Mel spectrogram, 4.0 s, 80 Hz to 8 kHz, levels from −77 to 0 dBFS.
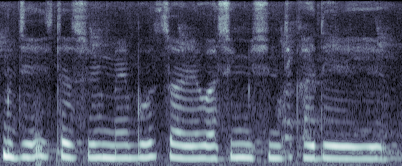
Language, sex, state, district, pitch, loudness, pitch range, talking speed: Hindi, female, Arunachal Pradesh, Papum Pare, 230 Hz, -14 LUFS, 220-240 Hz, 180 wpm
